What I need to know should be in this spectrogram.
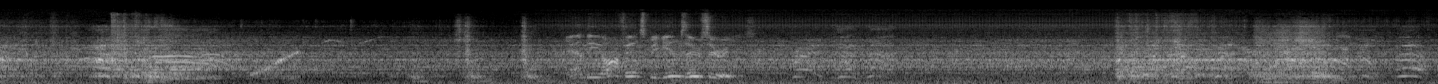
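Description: A stadium crowd roars and cheers through a television speaker.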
